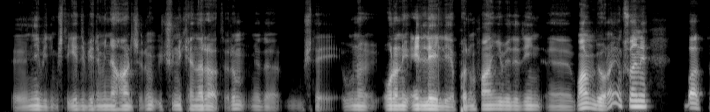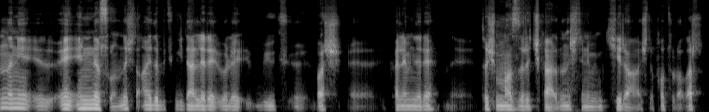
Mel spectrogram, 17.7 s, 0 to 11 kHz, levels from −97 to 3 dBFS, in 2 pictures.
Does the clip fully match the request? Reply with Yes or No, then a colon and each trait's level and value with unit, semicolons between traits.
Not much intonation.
Yes: narrow, 2.3 semitones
